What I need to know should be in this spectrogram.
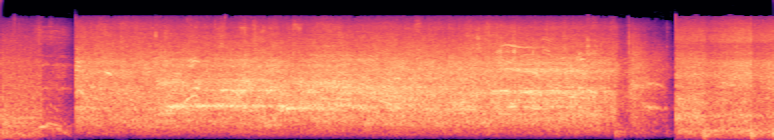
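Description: A large stadium crowd murmurs and chants in the distance.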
